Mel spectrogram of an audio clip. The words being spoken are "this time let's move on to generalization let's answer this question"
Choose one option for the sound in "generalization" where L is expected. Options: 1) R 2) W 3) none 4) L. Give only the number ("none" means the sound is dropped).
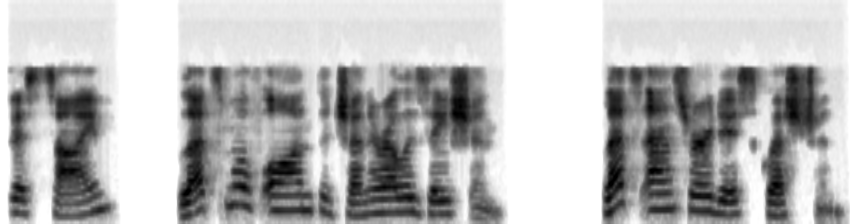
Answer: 4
